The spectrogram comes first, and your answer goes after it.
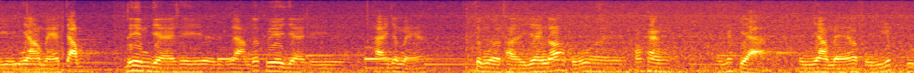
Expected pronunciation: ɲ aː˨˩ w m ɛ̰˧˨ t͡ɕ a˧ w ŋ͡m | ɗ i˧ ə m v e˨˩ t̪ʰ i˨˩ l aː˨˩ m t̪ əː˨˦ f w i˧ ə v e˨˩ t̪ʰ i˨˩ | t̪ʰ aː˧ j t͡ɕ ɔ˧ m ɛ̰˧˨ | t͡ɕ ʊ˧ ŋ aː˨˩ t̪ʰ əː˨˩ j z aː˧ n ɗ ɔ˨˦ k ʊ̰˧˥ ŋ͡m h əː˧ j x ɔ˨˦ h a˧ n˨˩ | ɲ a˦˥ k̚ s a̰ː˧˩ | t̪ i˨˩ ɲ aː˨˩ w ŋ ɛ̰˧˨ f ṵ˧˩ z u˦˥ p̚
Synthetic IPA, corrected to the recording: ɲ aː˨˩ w m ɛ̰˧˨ t͡ɕ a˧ w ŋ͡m | ɗ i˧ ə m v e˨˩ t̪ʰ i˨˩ l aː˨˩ m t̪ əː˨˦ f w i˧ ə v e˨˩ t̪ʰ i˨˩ | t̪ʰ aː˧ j t͡ɕ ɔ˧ m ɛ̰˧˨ | t͡ɕ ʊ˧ ŋ͡m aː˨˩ t̪ʰ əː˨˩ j z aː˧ n ɗ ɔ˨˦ k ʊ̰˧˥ ŋ͡m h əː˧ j x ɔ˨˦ x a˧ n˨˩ | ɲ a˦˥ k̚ z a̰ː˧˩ | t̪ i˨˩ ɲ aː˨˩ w m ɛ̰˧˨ f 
